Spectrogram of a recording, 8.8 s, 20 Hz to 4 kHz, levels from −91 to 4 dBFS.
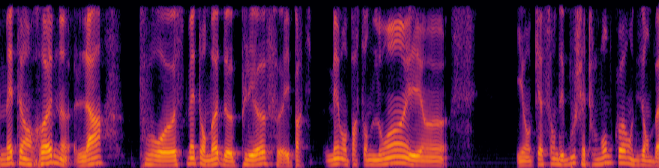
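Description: No technical faults can be heard anywhere in this speech clip. There is nothing to place in time order.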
